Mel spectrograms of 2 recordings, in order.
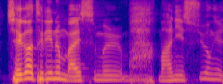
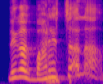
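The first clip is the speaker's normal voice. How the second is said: louder, higher told-you-so; gloating outburst; 6 semitones higher, 6 dB louder than usual. Retold or imitated. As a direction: throw the blame back triumphantly. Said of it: "이런 마음이 내 속에서 막". (의기양양하게 외치는 말투)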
